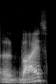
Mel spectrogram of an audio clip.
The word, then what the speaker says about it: advice: 我只想收集一下我们员工有没有什么建议啦，我们可以做一些改变的。然后，But I also have some advice for you. 这个地方老师特别把 advice 发音发得很清楚，后面是 s 的声音，s 的声音。但是呢，它这边的话 advice 如果听到 s 的声音的话呢，就是指名词的意思。不过呢，我也有一些个人的建议要给你就是了。所以同样是要给对方建议，他前面先讲说哦没有，你没做错什么，然后中间插一个哦，我需要收集你的意见，然后顺便跟你讲一下，这样听起来对方就觉得很舒服，而不会说哎，我们得要好好谈谈，对方就会吓得不得了。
